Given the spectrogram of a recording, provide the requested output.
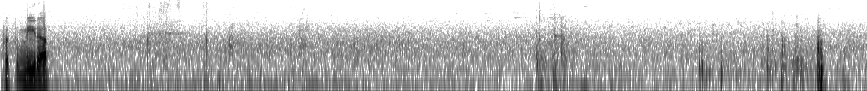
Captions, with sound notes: Let me put the meat up... [ wind rustling ]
